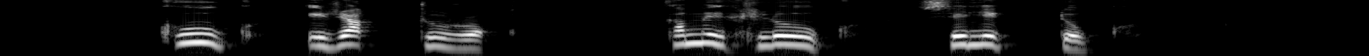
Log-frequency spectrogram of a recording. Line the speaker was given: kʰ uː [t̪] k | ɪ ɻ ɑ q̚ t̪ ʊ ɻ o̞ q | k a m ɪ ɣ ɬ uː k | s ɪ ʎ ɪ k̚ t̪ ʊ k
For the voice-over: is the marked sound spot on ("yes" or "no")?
no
